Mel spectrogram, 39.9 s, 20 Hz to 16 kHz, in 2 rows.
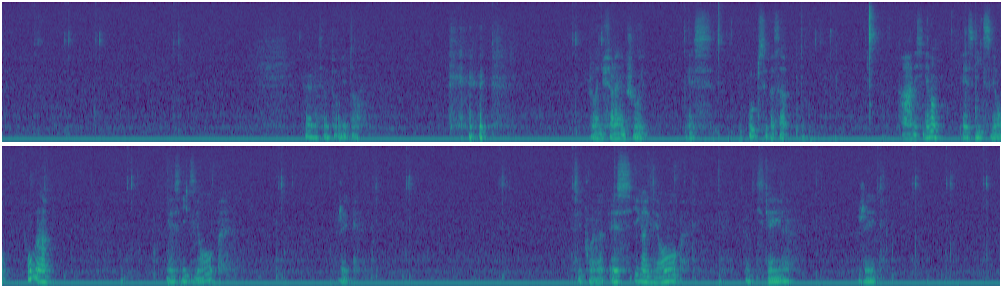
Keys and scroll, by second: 4.1 g, 8.0 g, 14.5 Caps_Lock, 18.0 typing, 28.1 g, 33.7-34.5 typing, 36.0 s.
